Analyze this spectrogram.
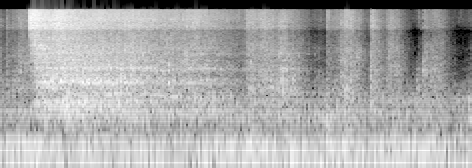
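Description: A cup of water poured into a hot nonstick saucepan, hissing sharply as it hits the hot metal about a third of a second in, then fading steadily over the next few seconds.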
